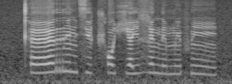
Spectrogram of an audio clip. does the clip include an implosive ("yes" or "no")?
no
